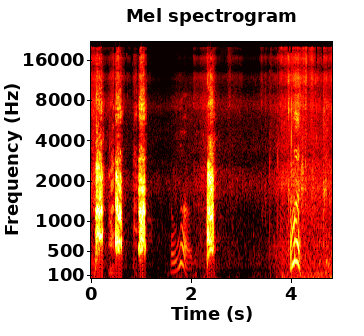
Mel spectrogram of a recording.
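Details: Corgi working its way through a maze of fallen driftwood logs, giving two short whining yelps that rise and fall, between a person's encouraging calls to go ahead and jump.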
